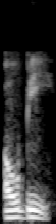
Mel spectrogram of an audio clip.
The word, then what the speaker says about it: Obi: The divination system that's taught in there is the OB divination system. That's spelled OBI, and it's Yoruba based, and it's a system where it's often misrepresented.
